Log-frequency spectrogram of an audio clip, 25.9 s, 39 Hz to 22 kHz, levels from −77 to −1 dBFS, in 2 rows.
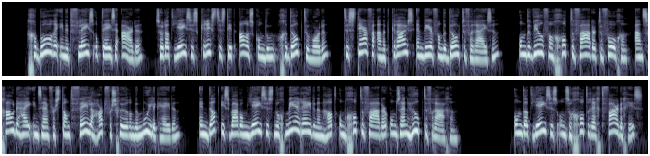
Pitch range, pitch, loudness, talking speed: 200-255 Hz, 225 Hz, -19 LUFS, 160 wpm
